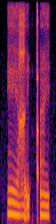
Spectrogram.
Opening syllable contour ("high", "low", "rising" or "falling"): low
